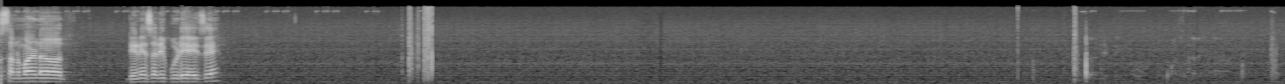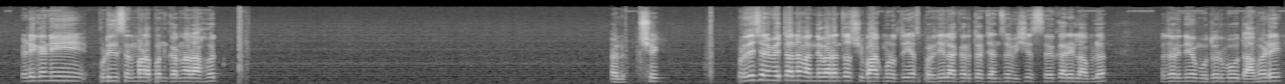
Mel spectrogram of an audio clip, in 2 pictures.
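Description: A man speaks loudly and with animation over a loudspeaker, echoing in a large open space.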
